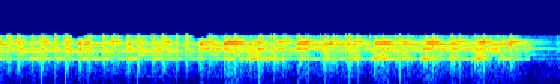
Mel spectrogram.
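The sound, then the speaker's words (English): A bright, continuous bell ringing rapidly for about five seconds, clanging steadily before tapering off at the end, with no voices present. “Ring the bell for self-invested.”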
